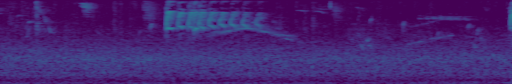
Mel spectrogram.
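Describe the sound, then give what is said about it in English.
Starlings (stuckies) up in the big Lulandi chatter and call in quick bursts of high, rapid notes, with a busier flurry in the middle, over a steady low rumble of background noise. No one speaks. “You can hear the starlings, the stuckies up in the big Lulandi.”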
